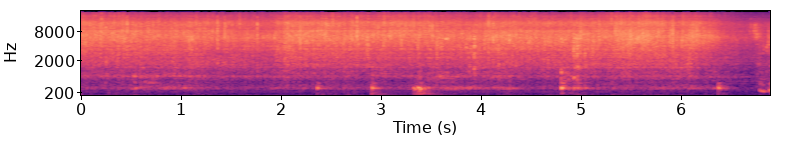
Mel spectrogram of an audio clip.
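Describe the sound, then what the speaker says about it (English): Garlic, ginger and onions sizzling in a hot pan with occasional stirring scrapes and clinks, a continuous close crackle with no talking. "So I've just been frying the ginger, garlic and onions for about 30 seconds"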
